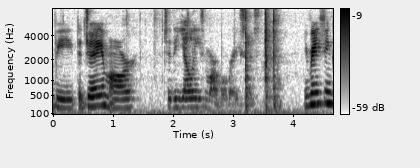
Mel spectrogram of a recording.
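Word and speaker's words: Jelle's: are going to be the jmr to the jelly's marble races you may think I'm mispronouncing that but that's actually what it is it's called it's pronounced jelly's I'm just gonna use a pen for this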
